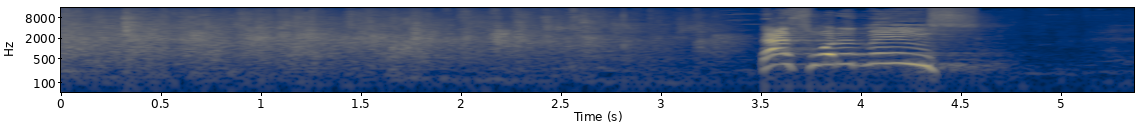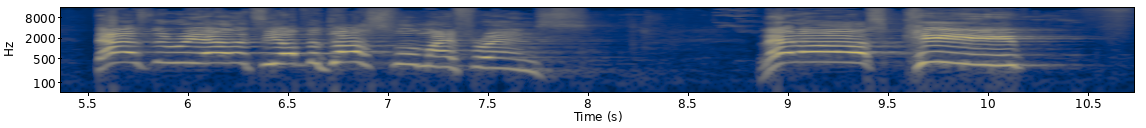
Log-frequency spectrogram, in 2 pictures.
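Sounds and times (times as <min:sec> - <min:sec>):
audience clapping during a sermon: 0:00.0 - 0:03.5
speech: 0:03.5 - 0:04.6, 0:05.8 - 0:07.9, 0:08.8 - 0:10.3.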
